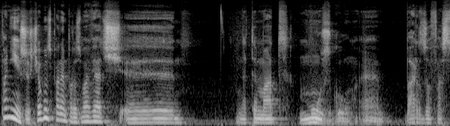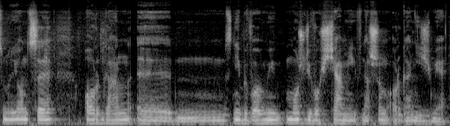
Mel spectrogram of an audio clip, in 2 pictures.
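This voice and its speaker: A middle-aged man from Poland hosting an interview, asking questions in halting, conversational phrases. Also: low-pitched, a little hiss or hum. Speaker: interviewer, host. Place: furnished living room, indoors.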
